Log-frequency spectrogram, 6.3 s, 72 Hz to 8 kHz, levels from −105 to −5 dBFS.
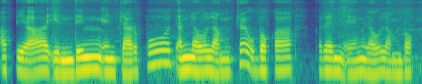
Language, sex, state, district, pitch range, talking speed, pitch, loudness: Mizo, female, Mizoram, Aizawl, 140-160 Hz, 160 wpm, 150 Hz, -15 LUFS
